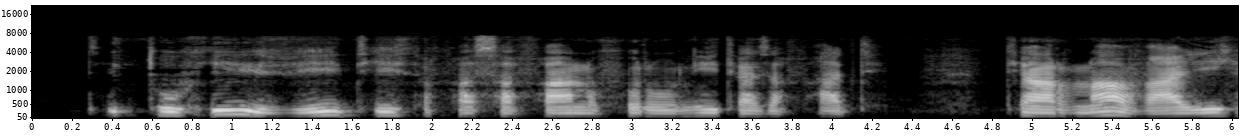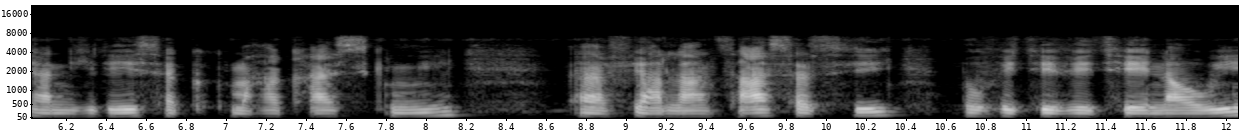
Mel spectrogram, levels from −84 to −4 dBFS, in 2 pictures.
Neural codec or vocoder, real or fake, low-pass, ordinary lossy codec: none; real; 7.2 kHz; none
